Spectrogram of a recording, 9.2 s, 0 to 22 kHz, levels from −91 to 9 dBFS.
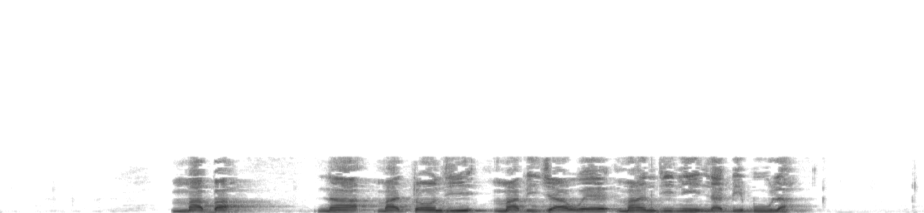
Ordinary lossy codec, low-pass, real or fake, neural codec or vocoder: MP3, 24 kbps; 7.2 kHz; real; none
